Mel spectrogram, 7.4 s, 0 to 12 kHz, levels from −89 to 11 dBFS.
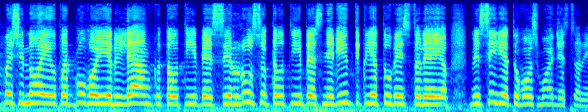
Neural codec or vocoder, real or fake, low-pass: codec, 24 kHz, 0.9 kbps, WavTokenizer, medium music audio release; fake; 10.8 kHz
